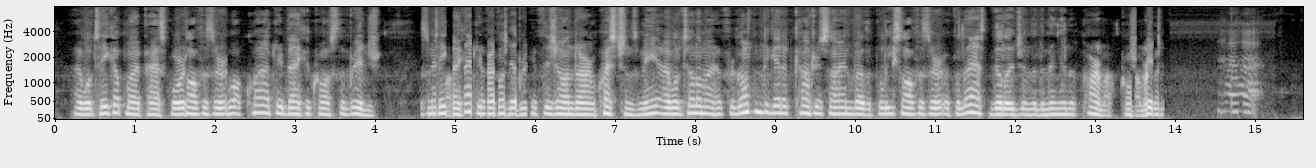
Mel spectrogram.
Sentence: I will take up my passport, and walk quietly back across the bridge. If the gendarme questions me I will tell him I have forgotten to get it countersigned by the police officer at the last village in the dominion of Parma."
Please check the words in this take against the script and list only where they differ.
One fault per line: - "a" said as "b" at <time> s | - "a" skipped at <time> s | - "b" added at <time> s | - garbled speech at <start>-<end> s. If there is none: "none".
- "and" said as "officer" at 1.7 s
- garbled speech at 4.6-5.9 s
- garbled speech at 13.3-13.9 s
